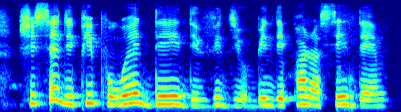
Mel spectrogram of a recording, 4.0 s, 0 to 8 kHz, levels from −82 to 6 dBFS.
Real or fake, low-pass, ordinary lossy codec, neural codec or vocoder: fake; 7.2 kHz; none; vocoder, 44.1 kHz, 80 mel bands, Vocos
